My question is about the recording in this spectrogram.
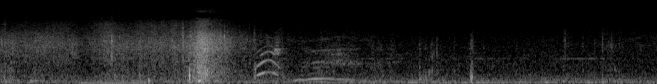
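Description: Uprooted bean vines rustling as armfuls of leafy stems are dragged and dropped onto the grass, loudest about two seconds in. A few short voiced sounds follow just after.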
